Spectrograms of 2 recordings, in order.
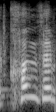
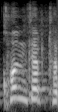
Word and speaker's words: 콘셉트: 하디 않는 폰 3 우리가 이제 컨셉 이라고 부르지만 컨셉은 발음은 컨셉이라고 하지만 외래어 표기법은 콘셉트 라고 합니다 콘셉트 에 이런 컨셉을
